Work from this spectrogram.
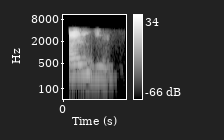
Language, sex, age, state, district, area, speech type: Punjabi, female, 18-30, Punjab, Moga, rural, conversation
